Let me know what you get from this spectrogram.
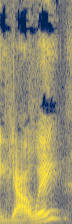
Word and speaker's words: Yahweh: It was, remember that Yod-Heh, Vav-Heh, which has kind of been lost in how it's meant to be pronounced, but many of us now say Yahweh.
